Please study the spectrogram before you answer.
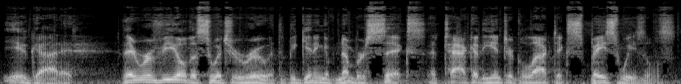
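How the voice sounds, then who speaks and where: A man acting as a gruff, cocky tough hero in a video game cutscene, with a gravelly voice and a terse, smug manner. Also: rumbling low, animated, moderate pace, a bit bright, long reverb tail, slight background noise, exaggerated voice.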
